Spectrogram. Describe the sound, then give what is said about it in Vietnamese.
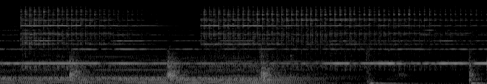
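An alarm bell rings nonstop in a room, a loud sustained metallic ringing with a bright high edge and regular pulses about once per second, with no voices. “Tiếng chuông báo vang lên khiến cả lũ trong phòng giật mình.”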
